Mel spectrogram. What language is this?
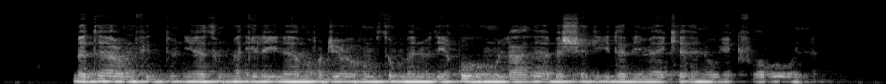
Arabic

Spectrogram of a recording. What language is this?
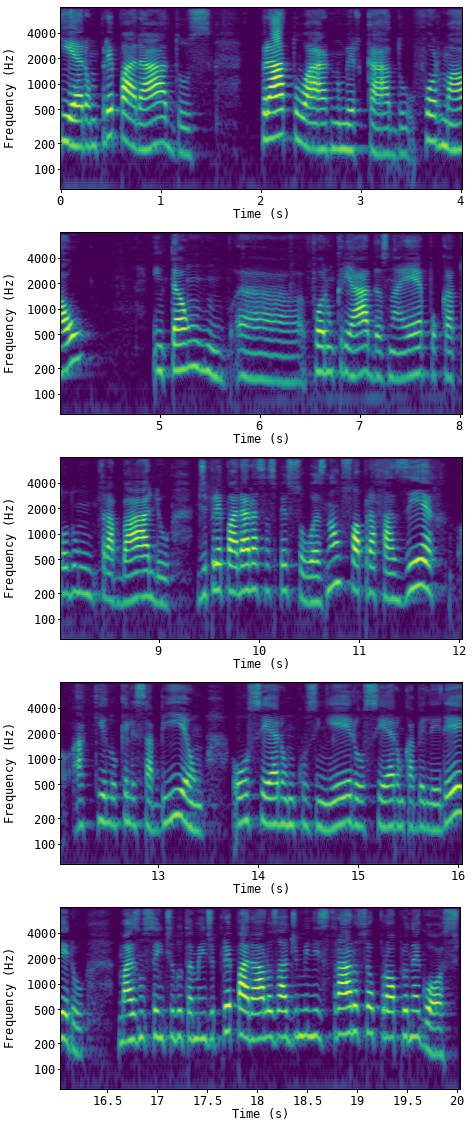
Portuguese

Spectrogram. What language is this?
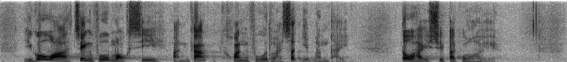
Cantonese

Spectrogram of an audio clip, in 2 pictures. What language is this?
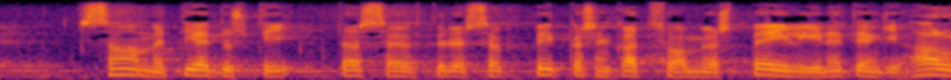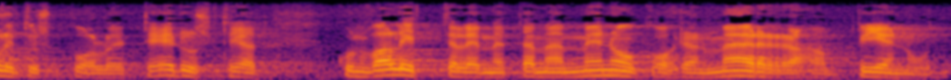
Finnish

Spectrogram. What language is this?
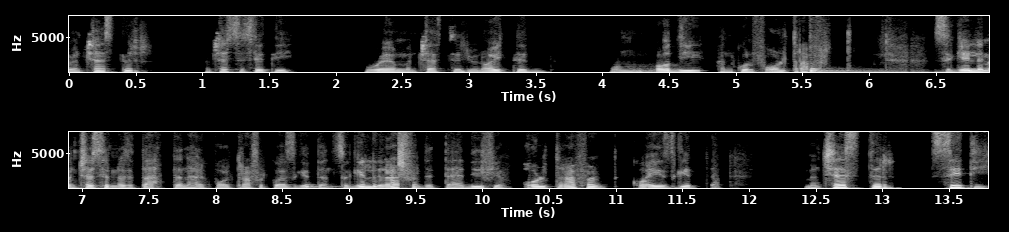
Arabic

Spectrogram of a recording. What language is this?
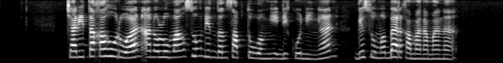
Sundanese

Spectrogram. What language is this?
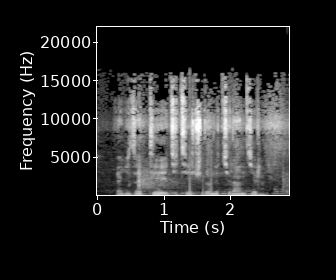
Kinyarwanda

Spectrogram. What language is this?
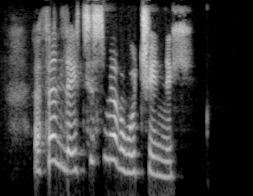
Kabyle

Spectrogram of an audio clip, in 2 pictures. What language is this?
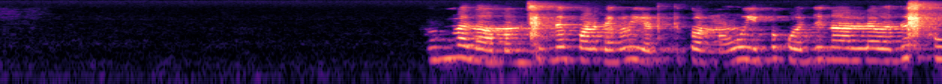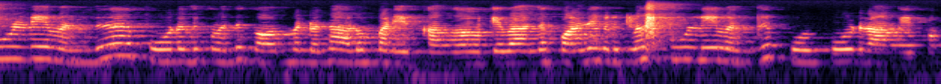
Tamil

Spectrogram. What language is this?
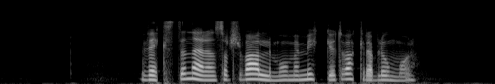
Swedish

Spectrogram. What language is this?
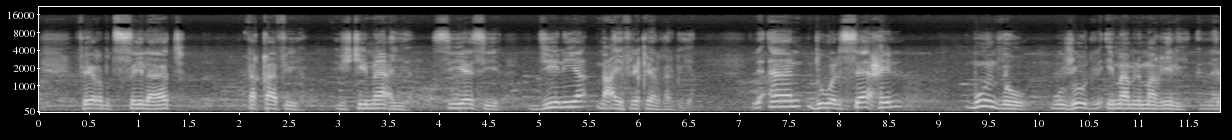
Arabic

